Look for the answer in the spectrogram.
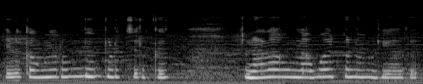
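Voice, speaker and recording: A woman voicing a heartbroken young man who pleads through tears in slow, drawn-out words. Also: very high-pitched, little pitch movement, creaky, dark tone, soft background music, voice pushed up. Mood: tearful pleading.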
